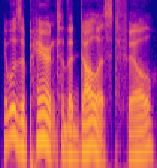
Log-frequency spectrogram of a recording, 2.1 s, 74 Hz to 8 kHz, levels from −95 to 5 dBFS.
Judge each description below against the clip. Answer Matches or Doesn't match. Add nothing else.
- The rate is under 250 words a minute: Matches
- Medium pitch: Doesn't match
